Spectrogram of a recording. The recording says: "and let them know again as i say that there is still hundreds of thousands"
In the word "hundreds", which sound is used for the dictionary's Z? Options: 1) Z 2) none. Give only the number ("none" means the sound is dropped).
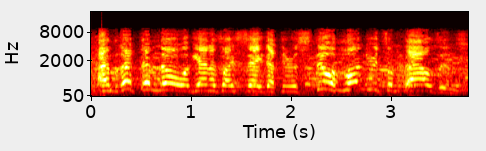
1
